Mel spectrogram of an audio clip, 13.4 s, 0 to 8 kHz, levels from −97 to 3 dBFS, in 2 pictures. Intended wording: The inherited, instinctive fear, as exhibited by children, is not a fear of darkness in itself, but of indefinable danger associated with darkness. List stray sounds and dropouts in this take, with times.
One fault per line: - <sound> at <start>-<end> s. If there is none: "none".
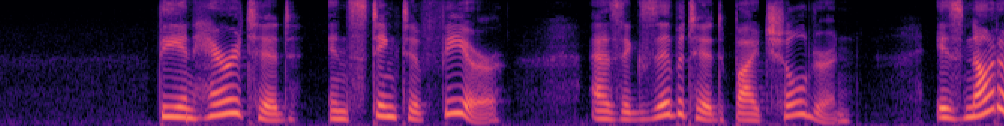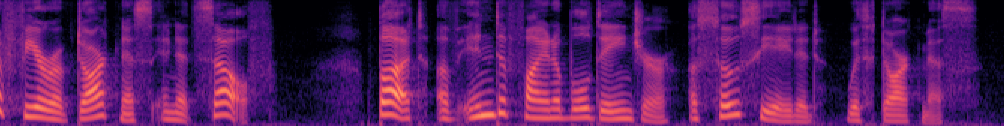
none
